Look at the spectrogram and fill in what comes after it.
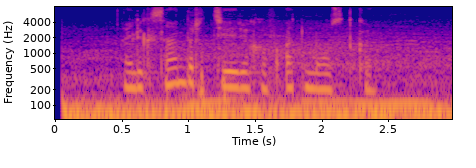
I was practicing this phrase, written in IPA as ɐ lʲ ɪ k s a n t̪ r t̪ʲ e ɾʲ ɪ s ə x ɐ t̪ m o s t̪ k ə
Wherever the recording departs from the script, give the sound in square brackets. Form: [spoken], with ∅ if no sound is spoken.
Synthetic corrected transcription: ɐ lʲ ɪ k s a n [d̪] r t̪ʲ e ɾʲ ɪ [x] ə [f] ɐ t̪ m o s t̪ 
